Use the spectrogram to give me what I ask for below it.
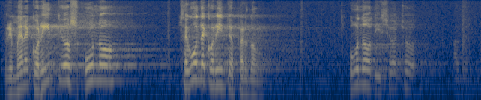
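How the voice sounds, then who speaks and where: A male pastor from Honduras preaches with a bright, tense edge to his voice, hammering his message through repetition and questions to the congregation. His sermon rings out in a roomy church hall with a long, lingering echo. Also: high-pitched, animated, moderate pace. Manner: preaching with repeated emphatic phrases and questions to the congregation.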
